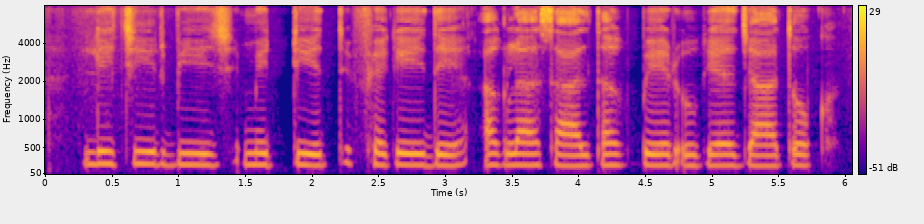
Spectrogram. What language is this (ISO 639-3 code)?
mag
